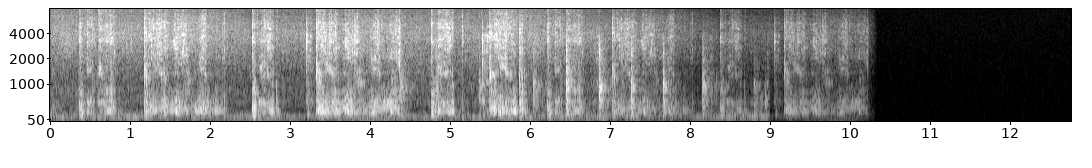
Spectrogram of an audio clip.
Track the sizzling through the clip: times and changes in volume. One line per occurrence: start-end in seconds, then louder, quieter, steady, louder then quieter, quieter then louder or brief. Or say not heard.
0.0-10.2 quieter.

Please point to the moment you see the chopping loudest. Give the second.
7 s.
